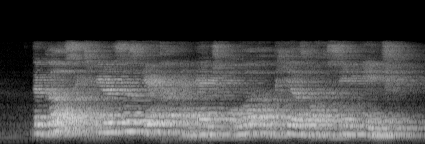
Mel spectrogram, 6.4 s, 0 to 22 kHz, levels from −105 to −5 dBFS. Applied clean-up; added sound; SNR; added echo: none; none; none; reverberation time 2.1 s.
